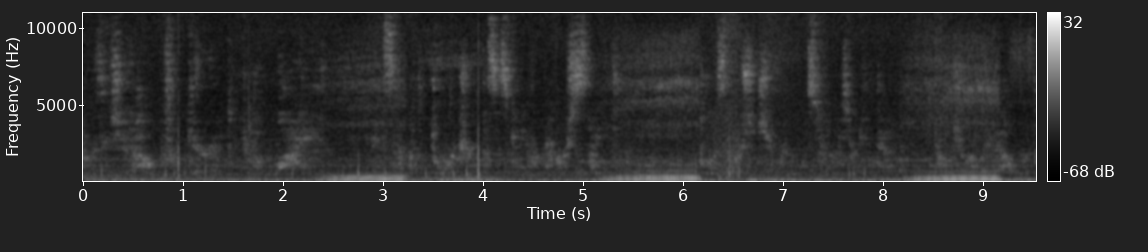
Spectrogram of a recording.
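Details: Sleeping puppy snoring; owner says he has a deviated septum: three low, buzzing snores about every three seconds, with soft background whispering and rustling.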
